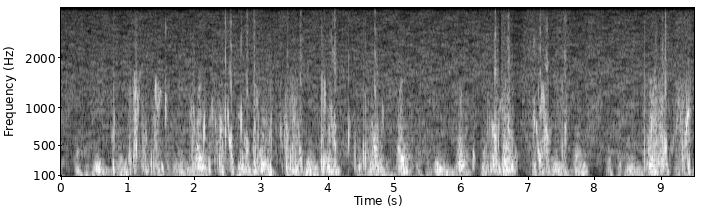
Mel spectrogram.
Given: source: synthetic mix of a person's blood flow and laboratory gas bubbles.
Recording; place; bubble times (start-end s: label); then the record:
Doppler ultrasound of blood flow; precordium
0.73-0.84 s: bubbles
0.99-1.64 s: bubbles
1.91-2.60 s: bubbles
2.66-2.84 s: bubbles
2.89-3.20 s: bubbles
3.27-3.65 s: bubbles
3.88-4.16 s: bubbles
4.29-4.85 s: bubbles
6.16-6.22 s: bubbles
6.31-6.85 s: bubbles
7.07-7.36 s: bubbles
7.50-7.61 s: bubbles
8.72-9.48 s: bubbles
From the record:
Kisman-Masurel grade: 333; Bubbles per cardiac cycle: rolling drumbeat, 9 or more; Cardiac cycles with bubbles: 50 to 99%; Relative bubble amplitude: loud (0.450 to 0.775); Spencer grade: 3 (all of the cardiac periods contain showers or single bubble signals, but not dominating or overriding the cardiac motion signals); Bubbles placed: anywhere in the cardiac cycle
